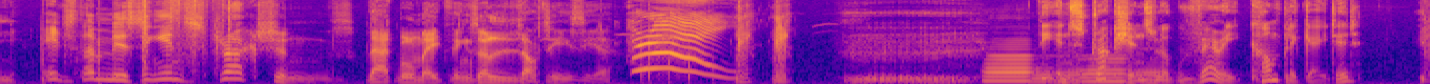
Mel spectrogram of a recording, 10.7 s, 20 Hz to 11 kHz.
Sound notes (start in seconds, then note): 5.8 snorts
